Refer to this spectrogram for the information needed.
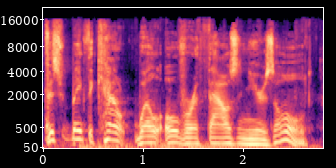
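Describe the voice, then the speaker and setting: A man narrating a scripted documentary, telling the story with a dramatic delivery and wide swings in pitch. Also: sing-song, normal speed, gravelly, soft background music.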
